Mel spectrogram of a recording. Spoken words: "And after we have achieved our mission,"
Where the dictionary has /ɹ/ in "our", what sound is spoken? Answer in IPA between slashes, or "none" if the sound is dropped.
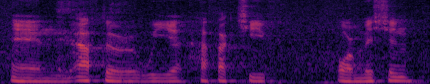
/ɹ/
